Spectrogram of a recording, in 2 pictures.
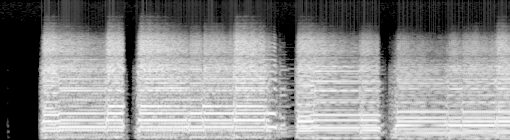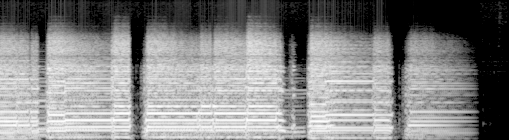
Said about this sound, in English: Let's take a look, same guitar, same amp, at the Soul Foods Drive Sound.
